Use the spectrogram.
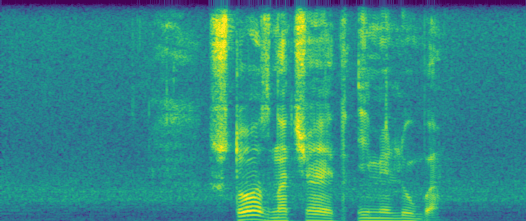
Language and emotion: Russian, neutral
